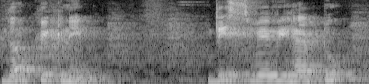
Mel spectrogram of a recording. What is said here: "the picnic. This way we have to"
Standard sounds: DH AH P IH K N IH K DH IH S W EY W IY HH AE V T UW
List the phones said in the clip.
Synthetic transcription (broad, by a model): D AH P IH K N IH K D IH S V EY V IY HH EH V T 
